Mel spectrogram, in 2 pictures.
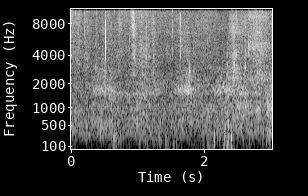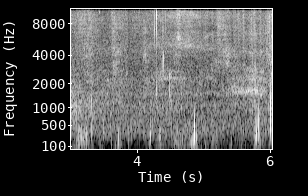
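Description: Footsteps walking in snow: a run of irregular soft steps, with one or two a little louder near the end.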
